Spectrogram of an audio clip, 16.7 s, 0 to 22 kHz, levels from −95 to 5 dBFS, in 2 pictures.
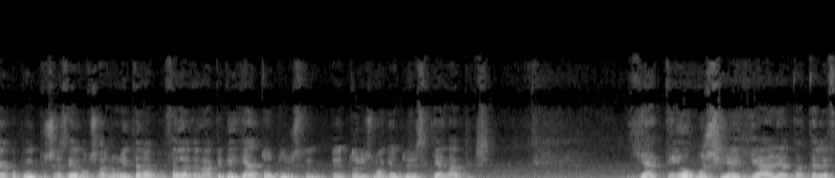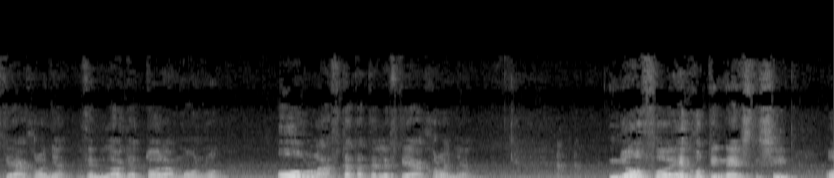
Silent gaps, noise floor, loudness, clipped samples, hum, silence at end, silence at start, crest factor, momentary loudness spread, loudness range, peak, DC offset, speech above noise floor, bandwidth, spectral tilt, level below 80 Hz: none; -50 dBFS; -27 LUFS; under 0.1%; none; 0 s; 0 s; 20 dB; 14 LU; 7 LU; -6 dBFS; under 0.1%; 24 dB; 14.5 kHz; -7 dB/octave; -58 dBFS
